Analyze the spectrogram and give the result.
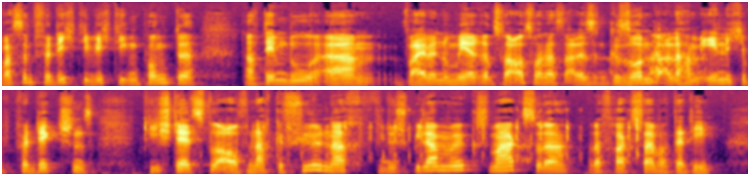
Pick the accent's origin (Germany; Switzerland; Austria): Germany; für uns als Deutsche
